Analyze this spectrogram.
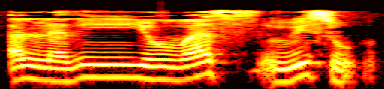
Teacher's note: واو دونوں واو ہیں، دونوں ہونٹوں کی گلائی سے، دونوں سین ہیں، دونوں سیٹی جیسی آواز سے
